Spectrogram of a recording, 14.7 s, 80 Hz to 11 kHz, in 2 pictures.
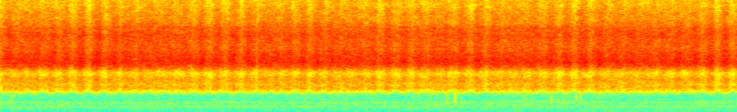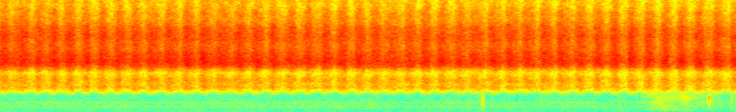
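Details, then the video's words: Summer cicada chorus on the Croatian coast, 2020. A continuous shrill hiss pulses rhythmically about three times per second throughout, with a soft swishing sound near the end. "Kroatien Zikaden und Meer"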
